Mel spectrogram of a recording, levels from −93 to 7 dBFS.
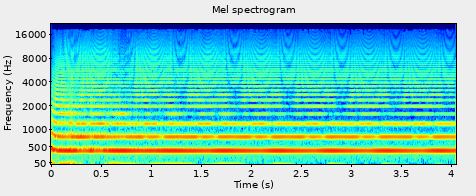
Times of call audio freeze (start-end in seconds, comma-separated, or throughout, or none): none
